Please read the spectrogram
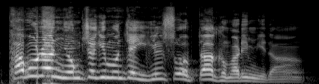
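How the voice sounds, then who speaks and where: A man's raised, projected voice, bright and sharp, animated in tone, with very wide pitch swings at a fairly slow pace. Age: 60s. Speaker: pastor. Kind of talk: sermon.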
